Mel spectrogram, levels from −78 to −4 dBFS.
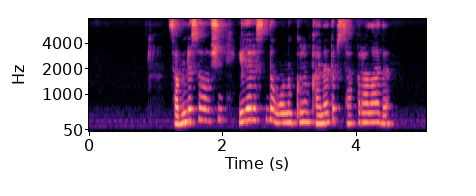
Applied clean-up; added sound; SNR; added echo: none; none; none; none.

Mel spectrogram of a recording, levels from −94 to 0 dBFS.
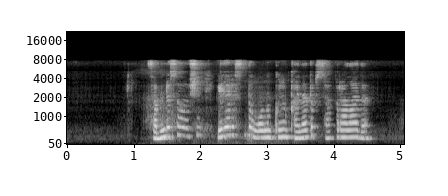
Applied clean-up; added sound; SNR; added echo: neural separator model SepFormer DNS4.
